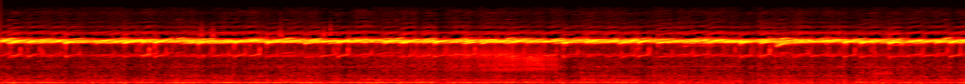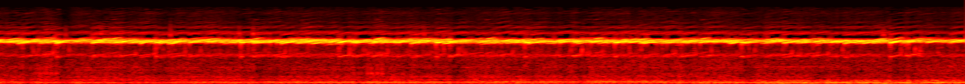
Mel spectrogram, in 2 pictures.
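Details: Night chorus of many spring peepers at a frog pond in early spring, forming a steady piercing high whistle-like wall of peeps that never pauses, with a faint low hum beneath.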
